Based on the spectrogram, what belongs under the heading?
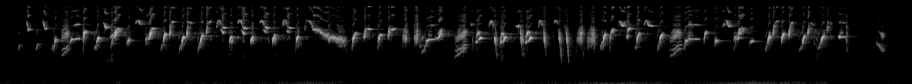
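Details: Lively, continuous song from a European goldfinch on 10 November 2019: tumbling high-pitched twitters, buzzy notes and liquid chirps run almost nonstop for over eight seconds.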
